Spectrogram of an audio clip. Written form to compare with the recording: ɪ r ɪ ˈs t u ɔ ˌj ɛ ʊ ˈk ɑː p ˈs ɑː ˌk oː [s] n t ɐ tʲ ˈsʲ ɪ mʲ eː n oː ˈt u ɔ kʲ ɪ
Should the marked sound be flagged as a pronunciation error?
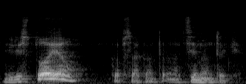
yes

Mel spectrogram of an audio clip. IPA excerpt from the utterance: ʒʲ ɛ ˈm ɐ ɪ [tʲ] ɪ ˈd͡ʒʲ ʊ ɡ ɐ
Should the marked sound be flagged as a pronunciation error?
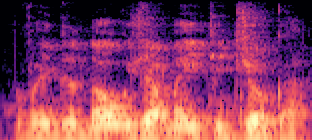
no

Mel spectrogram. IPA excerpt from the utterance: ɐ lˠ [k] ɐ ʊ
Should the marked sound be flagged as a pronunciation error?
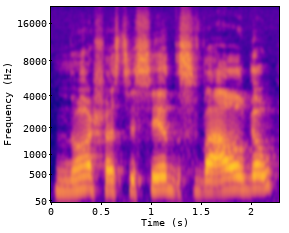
yes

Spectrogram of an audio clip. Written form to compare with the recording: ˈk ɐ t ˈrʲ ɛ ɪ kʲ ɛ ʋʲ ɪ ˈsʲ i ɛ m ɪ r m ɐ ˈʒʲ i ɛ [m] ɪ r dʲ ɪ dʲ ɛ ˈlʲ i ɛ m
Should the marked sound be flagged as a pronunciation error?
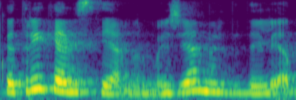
no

